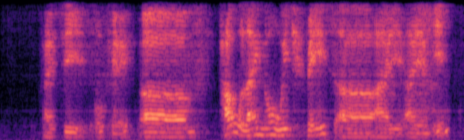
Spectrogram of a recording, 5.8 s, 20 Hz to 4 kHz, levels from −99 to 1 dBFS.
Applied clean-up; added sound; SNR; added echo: neural separator model SepFormer DNS4.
